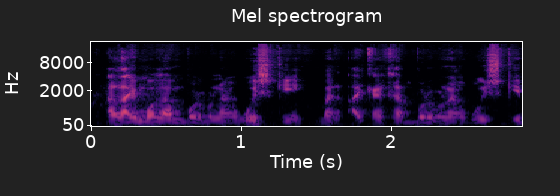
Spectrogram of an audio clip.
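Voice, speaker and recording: A man with a Spanish accent talks with lively intonation in a dry, close sound with no echo. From Spain. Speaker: cigar blender. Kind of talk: podcast interview.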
